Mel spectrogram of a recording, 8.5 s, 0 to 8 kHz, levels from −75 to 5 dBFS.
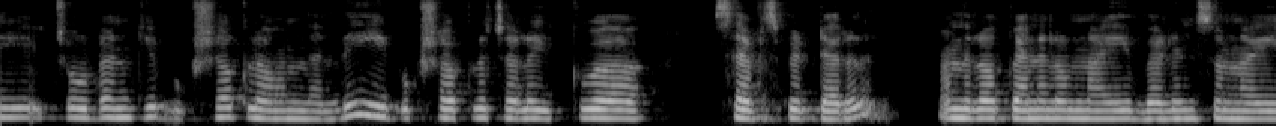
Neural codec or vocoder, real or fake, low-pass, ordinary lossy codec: codec, 16 kHz, 4.8 kbps, FACodec; fake; none; none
